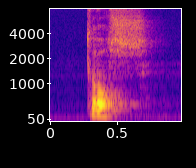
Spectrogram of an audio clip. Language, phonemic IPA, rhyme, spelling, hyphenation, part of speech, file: Dutch, /trɔs/, -ɔs, tros, tros, noun, Nl-tros.ogg
- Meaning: 1. raceme 2. cluster, bunch, string (of berries) (of fruit) 3. hawser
